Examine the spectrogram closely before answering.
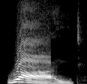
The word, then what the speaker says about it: ride: ride You can hear the sound of i and e goes silent.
